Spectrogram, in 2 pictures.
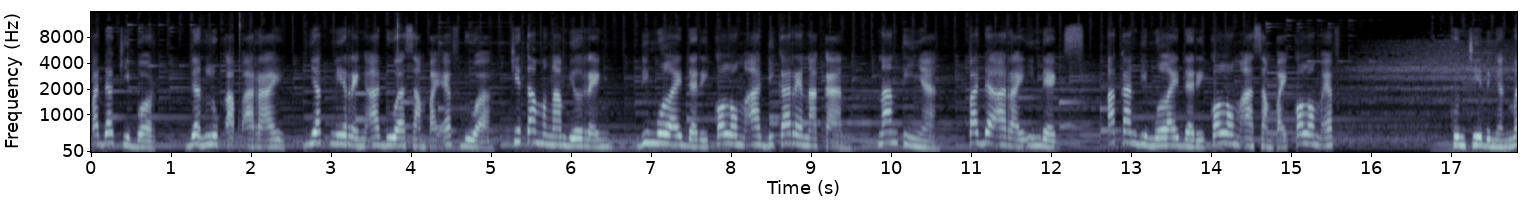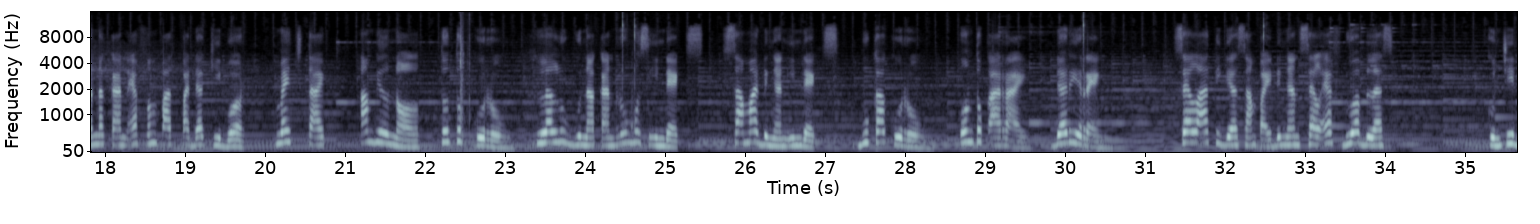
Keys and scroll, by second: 17.1 F4, 34.8 F4.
